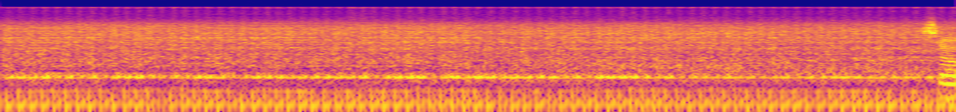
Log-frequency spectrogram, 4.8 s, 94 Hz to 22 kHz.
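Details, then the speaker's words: KTM Duke 200 after the leaking fuel pump hose was replaced: the single cylinder holds a steady, even idle with no stalling, where before it died within 3–5 seconds. Normal idle. "na po umandar na po siya normal na po yung kanyang andar kanina na parang namamatay siya hindi siya nagtatagal around 3 to 5 seconds namamatay siya kaagad"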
